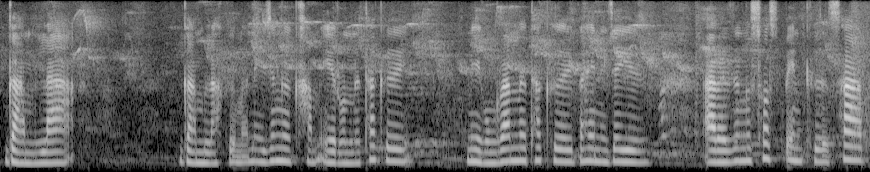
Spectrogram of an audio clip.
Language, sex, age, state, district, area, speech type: Bodo, female, 30-45, Assam, Udalguri, urban, spontaneous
